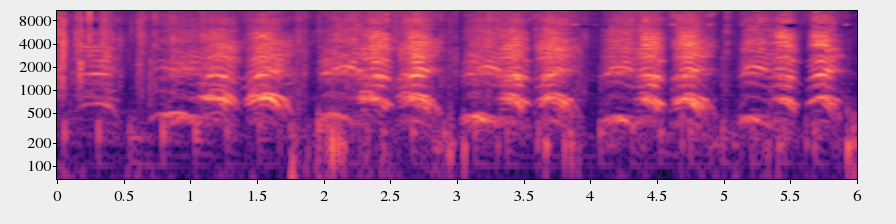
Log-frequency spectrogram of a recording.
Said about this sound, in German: Ja, wie ihr hören könnt, schon ordentlich Stimmung, aufmunternder Beifall, respektvoller Umgang des Publikums mit den Akteuren.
